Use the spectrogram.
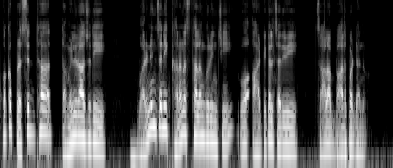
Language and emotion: Telugu, sad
